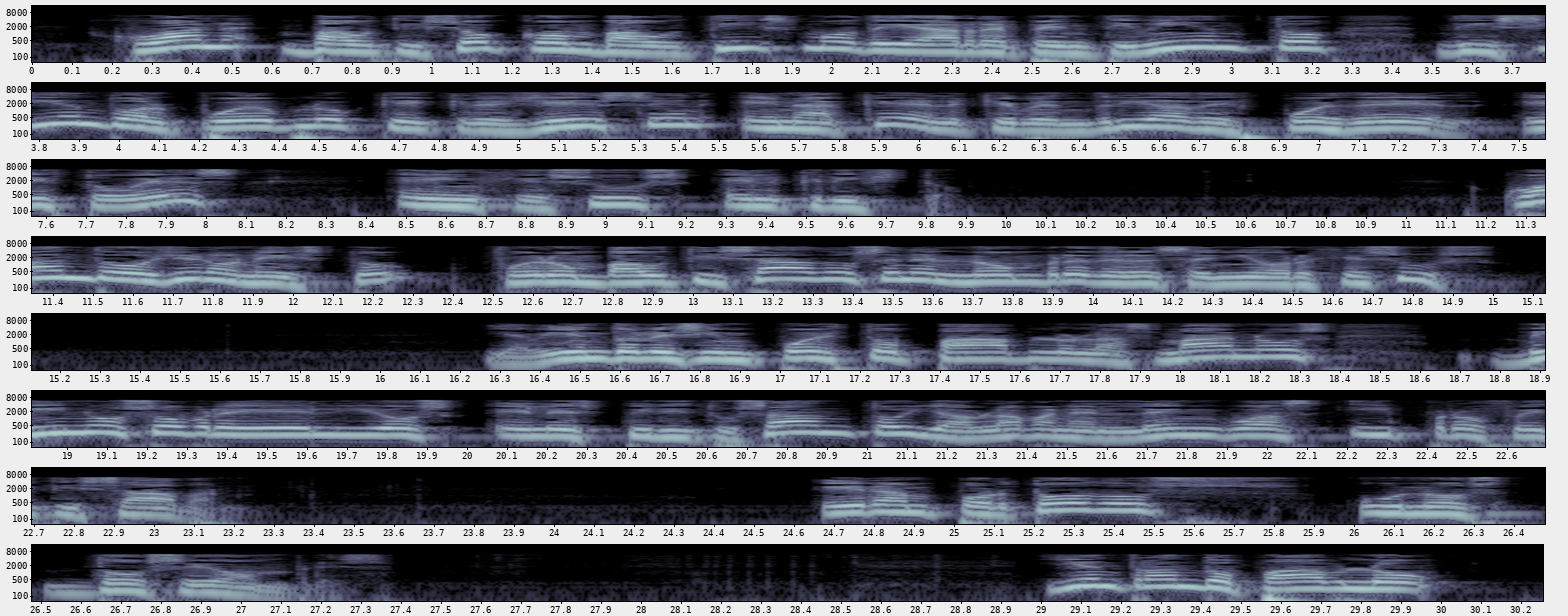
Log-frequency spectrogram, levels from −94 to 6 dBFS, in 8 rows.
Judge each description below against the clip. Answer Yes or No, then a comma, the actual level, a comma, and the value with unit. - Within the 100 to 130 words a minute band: Yes, slow, 125 wpm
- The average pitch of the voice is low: No, medium, 185 Hz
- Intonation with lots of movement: No, average, 4.9 semitones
